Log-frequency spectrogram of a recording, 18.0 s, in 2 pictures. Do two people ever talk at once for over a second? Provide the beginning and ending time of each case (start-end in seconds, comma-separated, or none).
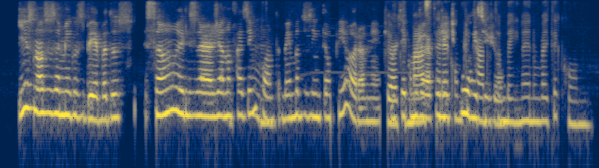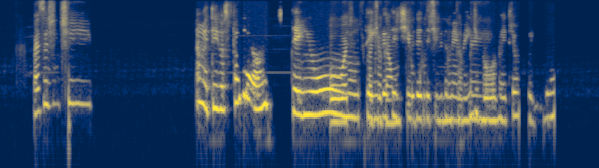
5.8-7.6, 13.9-16.6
